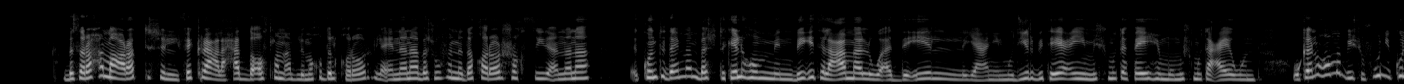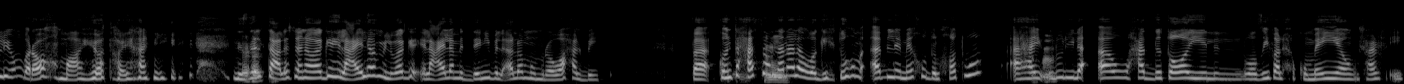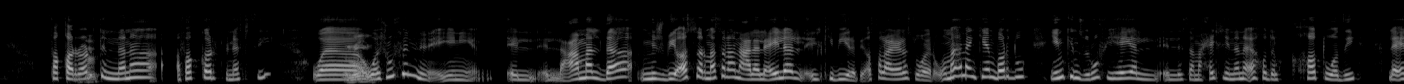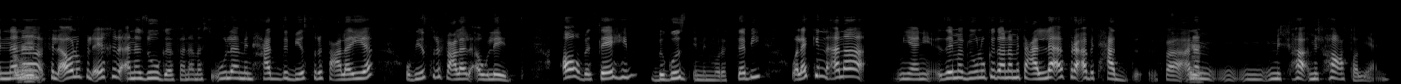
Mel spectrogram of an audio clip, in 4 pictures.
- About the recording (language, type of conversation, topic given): Arabic, podcast, إزاي بتختار بين شغل بتحبه وبيكسبك، وبين شغل مضمون وآمن؟
- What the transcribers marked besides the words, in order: other background noise; laughing while speaking: "بارَوِّح معيَّطة يعني"; chuckle; laugh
